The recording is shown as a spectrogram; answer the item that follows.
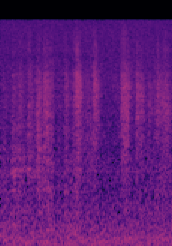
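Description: Cardboard disc sleeves and a printed card being handled: a series of faint, short paper-on-card scrapes and rustles.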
